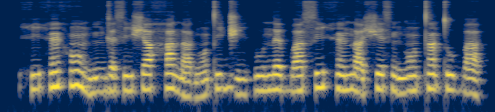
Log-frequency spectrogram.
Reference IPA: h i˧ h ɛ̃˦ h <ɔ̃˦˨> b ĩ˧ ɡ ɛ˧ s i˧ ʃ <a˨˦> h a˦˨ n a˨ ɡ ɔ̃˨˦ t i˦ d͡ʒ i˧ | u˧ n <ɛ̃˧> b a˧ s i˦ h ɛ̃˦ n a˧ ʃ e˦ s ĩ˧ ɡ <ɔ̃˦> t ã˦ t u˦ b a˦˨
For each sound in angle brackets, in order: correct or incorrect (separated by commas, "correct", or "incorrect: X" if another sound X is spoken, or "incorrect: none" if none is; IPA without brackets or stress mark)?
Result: correct, incorrect: a˦, incorrect: ɛ˧, correct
